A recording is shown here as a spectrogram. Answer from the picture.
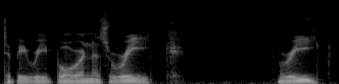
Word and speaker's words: Reek: Reek, Reek, it rhymes with shriek.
